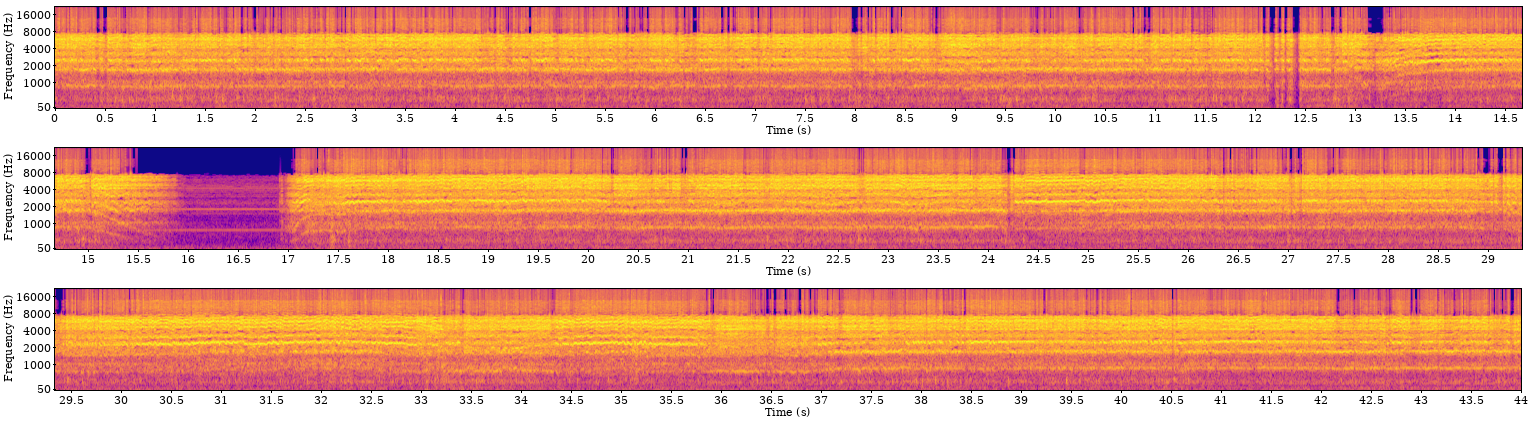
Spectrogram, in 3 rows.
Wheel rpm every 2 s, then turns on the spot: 230, 240, 230, 240, 230, 230, 180, 130, 80, 220, 220, 220, 220, 230, 220, 200, 200, 190, 200, 230, 230, 230.
none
